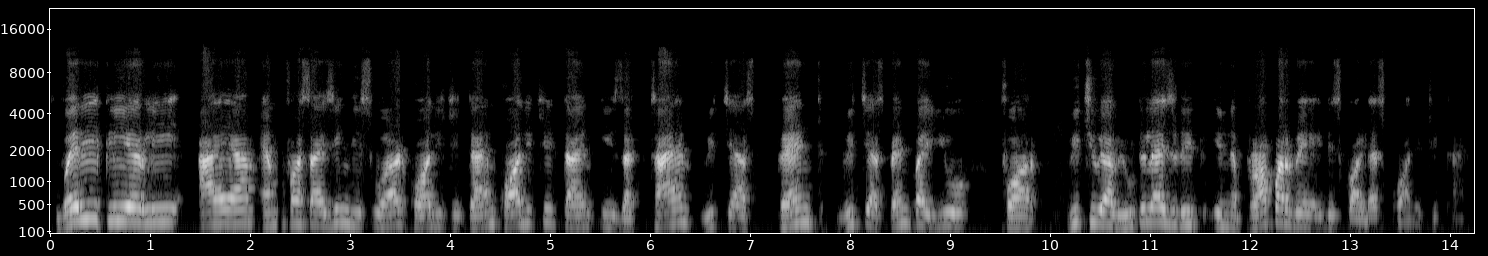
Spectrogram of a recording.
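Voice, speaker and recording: A man's voice: sits high, unhurried, bright, forceful tone, low-quality recording. A man giving a time management webinar lecture, earnestly repeating key points and addressing listeners as dear friends.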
